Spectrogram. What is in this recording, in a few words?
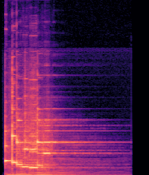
futuristic sci fi sound o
